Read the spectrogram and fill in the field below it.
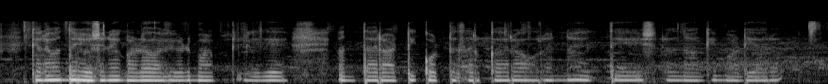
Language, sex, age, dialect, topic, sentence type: Kannada, female, 18-24, Dharwad Kannada, banking, statement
